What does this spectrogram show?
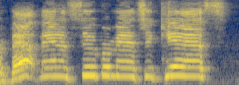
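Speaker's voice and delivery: high, drawn-out mock heckle; slow sing-out call, pitched well up; retold yell. Someone in the theater heckling the movie, high mock yell. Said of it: "someone yelled in the theater".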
